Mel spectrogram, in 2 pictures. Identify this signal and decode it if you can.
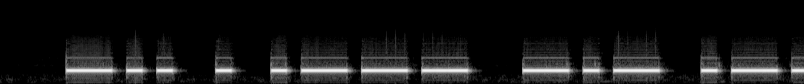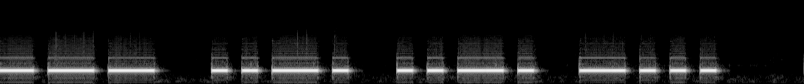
Morse code, heard as a keyed tone, about 8 wpm, 650 Hz. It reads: DE JK1FFB
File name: jh8cbh / 2022cw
